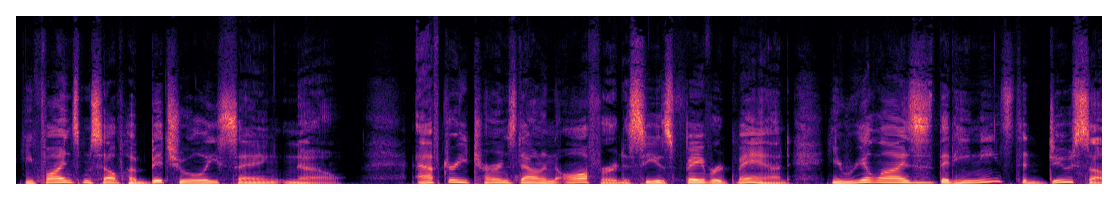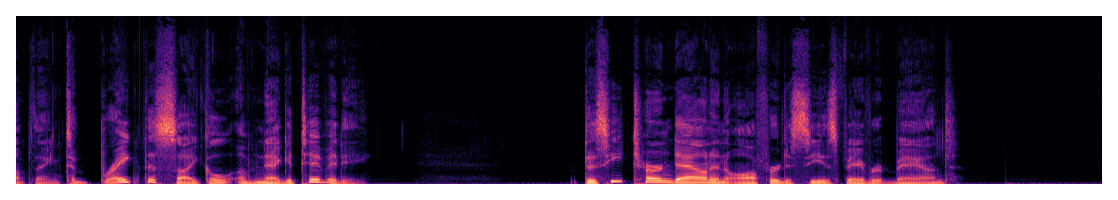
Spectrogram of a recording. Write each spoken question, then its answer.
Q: Does he turn down an offer to see his favorite band?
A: Yes, he turns down an offer to see his favorite band.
